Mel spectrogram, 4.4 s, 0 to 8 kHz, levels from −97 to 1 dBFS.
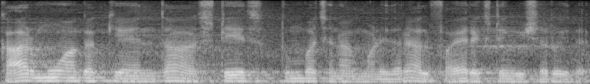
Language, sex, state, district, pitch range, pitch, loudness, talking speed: Kannada, male, Karnataka, Mysore, 95-110 Hz, 100 Hz, -18 LUFS, 175 wpm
